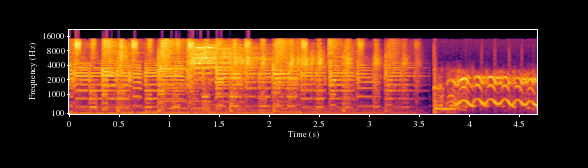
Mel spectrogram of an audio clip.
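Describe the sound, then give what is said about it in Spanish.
A horse neighs with a loud, high, wavering whinny that rises right as the music before it cuts off. “Soy un caballo, escucho Tercer Mundo.”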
